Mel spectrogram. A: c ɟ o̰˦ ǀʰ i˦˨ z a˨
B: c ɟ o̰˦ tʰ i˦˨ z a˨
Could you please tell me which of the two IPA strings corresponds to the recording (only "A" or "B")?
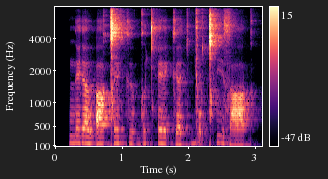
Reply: A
